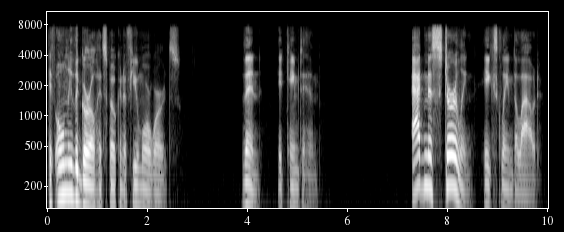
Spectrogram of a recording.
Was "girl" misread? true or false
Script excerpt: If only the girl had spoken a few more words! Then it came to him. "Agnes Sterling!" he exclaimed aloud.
false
